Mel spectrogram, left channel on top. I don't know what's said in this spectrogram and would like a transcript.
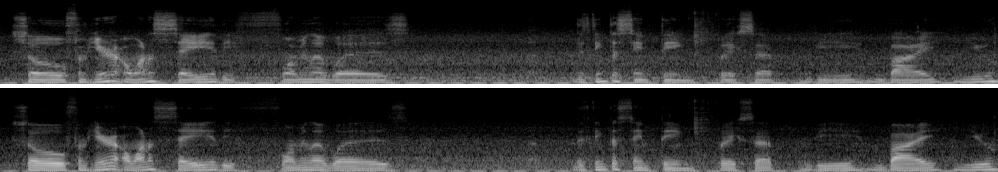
so from here, I want to say the formula was, I think, the same thing, but except v by u.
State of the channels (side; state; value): both; normal; correlation 0.51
